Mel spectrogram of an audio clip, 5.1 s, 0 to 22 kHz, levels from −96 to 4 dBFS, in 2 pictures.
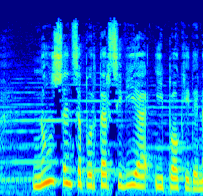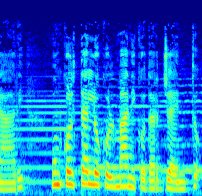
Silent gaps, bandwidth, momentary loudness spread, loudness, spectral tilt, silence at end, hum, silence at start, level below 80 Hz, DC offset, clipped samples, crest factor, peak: none; 14.5 kHz; 9 LU; -29 LUFS; -4.5 dB/octave; 0 s; none; 0 s; -68 dBFS; under 0.1%; under 0.1%; 18 dB; -12 dBFS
